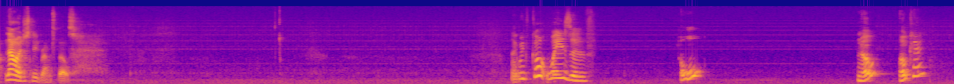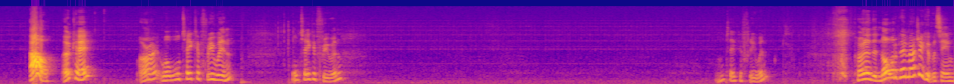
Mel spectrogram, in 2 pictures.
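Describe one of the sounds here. A young woman talks casually into a close microphone, in short bursts with pauses.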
